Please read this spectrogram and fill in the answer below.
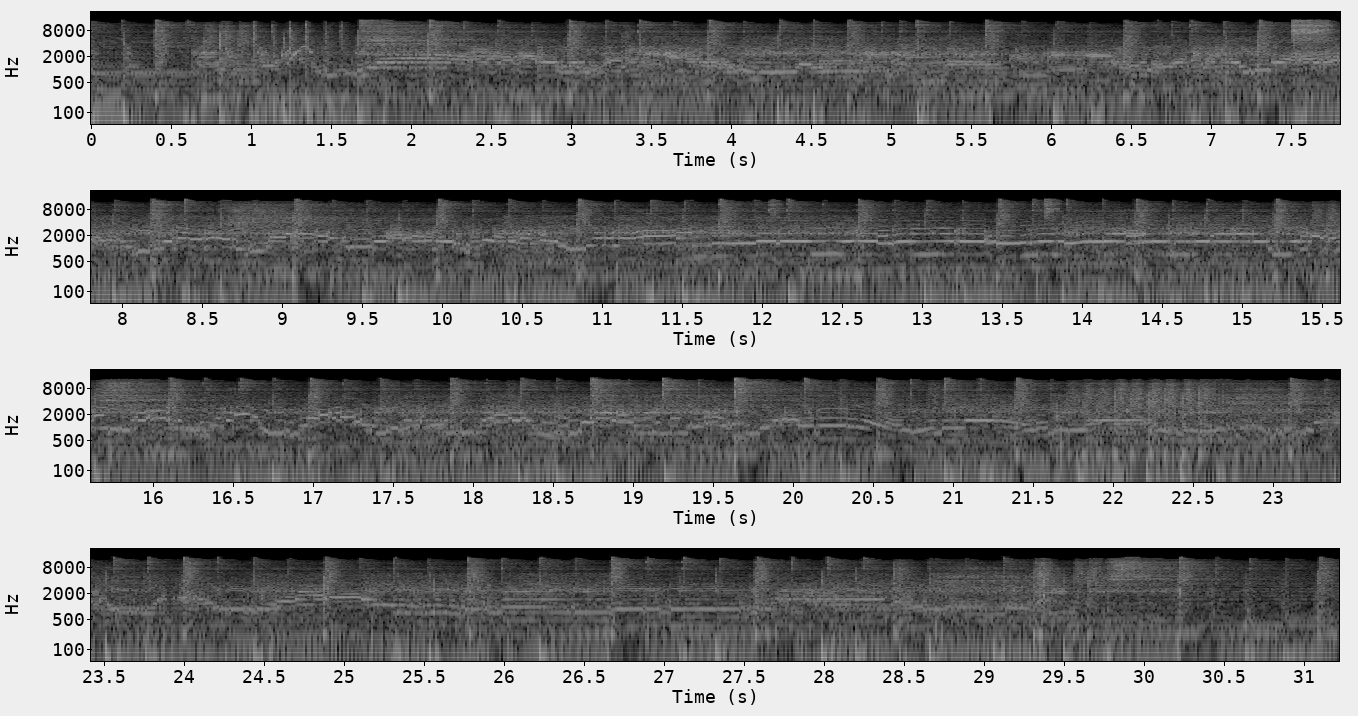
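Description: Live rock band playing an instrumental stretch: a lead electric guitar plays held notes and a bend over a steady drum kit.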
